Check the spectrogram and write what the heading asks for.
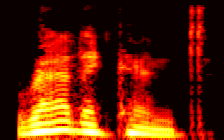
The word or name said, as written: radicant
